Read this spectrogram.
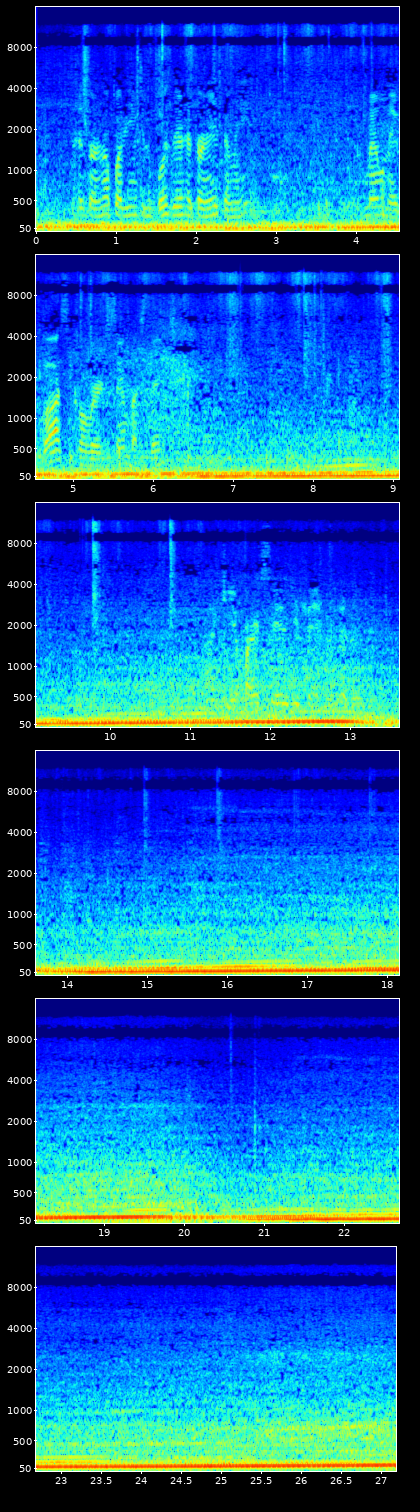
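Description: A vehicle engine drones low and steady.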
